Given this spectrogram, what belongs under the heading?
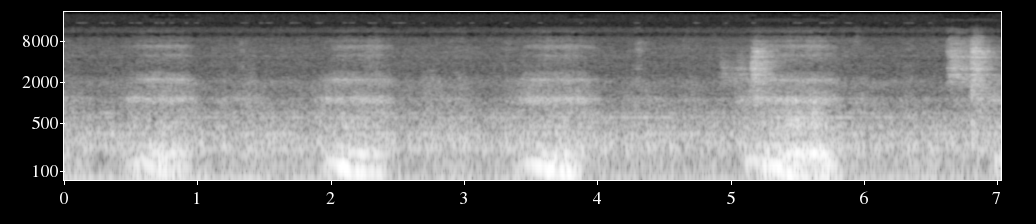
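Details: Low, rumbling snores with each breath, about four in seven seconds, from a sleeping dog; ordinary snoring.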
